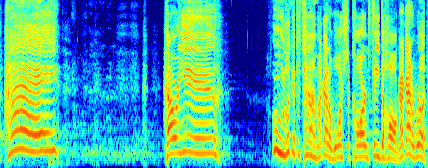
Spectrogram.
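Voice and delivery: hammed-up polite excuse to leave; fake friendly escape. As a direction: brush them off with fake politeness. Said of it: "you go".

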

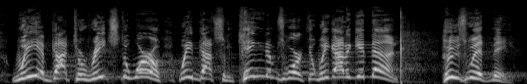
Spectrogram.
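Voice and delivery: rally the troops; rallying call. Retold or imitated. Jesus calling followers to reach the world, rallying. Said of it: "He says".

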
